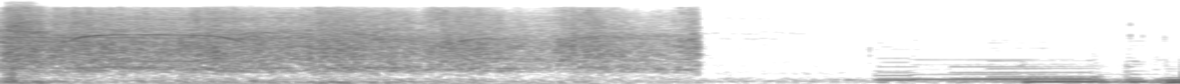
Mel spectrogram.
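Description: A dense wash of crowd applause fills the first two and a half seconds, then cuts off abruptly, followed by a brief lull and the entry of sustained musical tones.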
